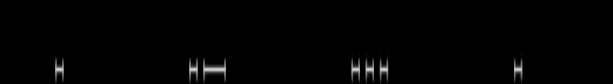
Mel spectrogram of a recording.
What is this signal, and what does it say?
Morse code, heard as a keyed tone, about 17 wpm, spaced as for 6 wpm, 700 Hz. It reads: EASE
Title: 6x Character Spacing - Top 500 Words - 17wpm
